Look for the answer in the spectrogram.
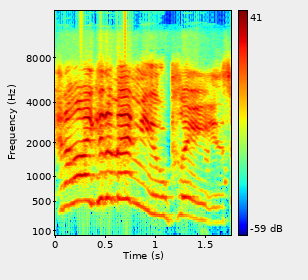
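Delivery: loud, very high, drawn-out, grand regal voice. Retelling how a customer walked in and asked for a menu: imitating a kingly manner. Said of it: "he walks in like he's a fucking king".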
